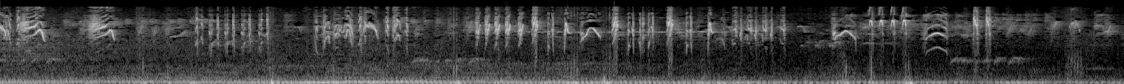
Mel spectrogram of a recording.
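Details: Sogon (sogok ontong) calls, a female calling and a male answering angrily; fast high chirping and twittering phrases with sharp upslurred whistles near the end, loud bursts over a constant low hum.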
